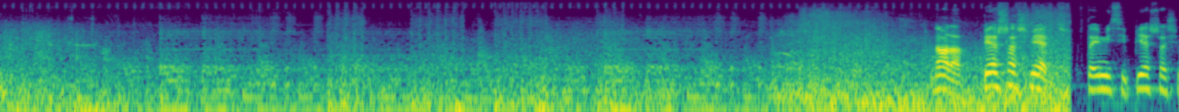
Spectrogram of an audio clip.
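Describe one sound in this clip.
A helicopter engine roars and whirs.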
